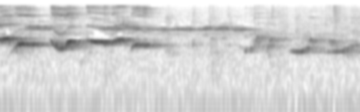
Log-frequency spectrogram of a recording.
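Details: Caged Hanoi hwamei, Vietnam, with a fine forest-type voice, gives looping whistled phrases, then a quieter lull before a fresh burst of clear rising-and-falling notes.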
